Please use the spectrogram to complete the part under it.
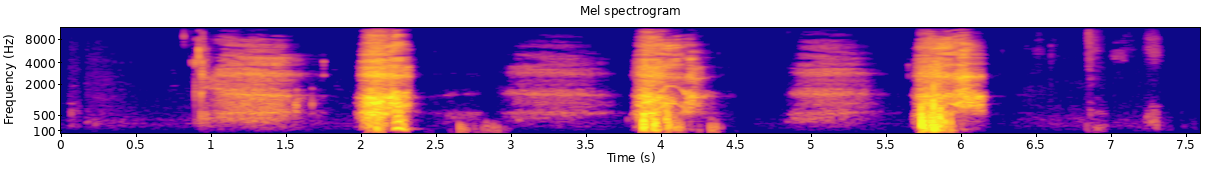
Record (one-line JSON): {"exhalation_length": "7.6 s", "exhalation_amplitude": 31436, "exhalation_signal_mean_std_ratio": 0.3, "survey_phase": "beta (2021-08-13 to 2022-03-07)", "age": "65+", "gender": "Male", "wearing_mask": "No", "symptom_none": true, "smoker_status": "Never smoked", "respiratory_condition_asthma": false, "respiratory_condition_other": false, "recruitment_source": "REACT", "submission_delay": "1 day", "covid_test_result": "Negative", "covid_test_method": "RT-qPCR", "influenza_a_test_result": "Negative", "influenza_b_test_result": "Negative"}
